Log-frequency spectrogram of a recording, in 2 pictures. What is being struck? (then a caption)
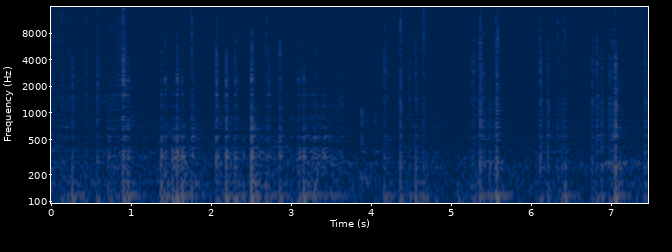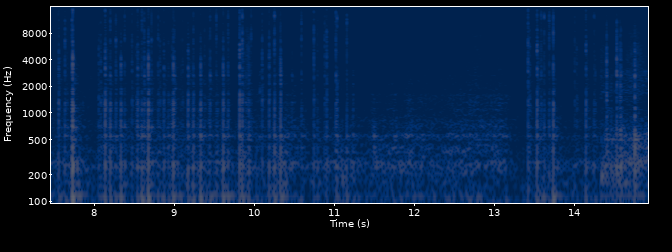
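Wooden table top. Long red acrylic nails tap and scratch across a flat, solid wood-grain tabletop. Quick, dry clicks mix with raspy scraping strokes over a low, soft body, and each tap dies away almost immediately. The tapping comes in dense bursts with brief quieter stretches of light scratching between them.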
